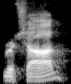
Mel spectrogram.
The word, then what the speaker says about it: Rachaad: It's Rashad? right? It's Rachaad. So that's Rashad. I don't know. Rashad. Again, The ch in the English language can sometimes be sh.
